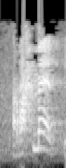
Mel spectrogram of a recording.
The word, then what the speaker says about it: الرحمن: الرحمن بعد الميم في ألف صحيح ما كتبهاش كده ليه الرسم المصحفي كده بس تقبل ان هي تتنطق ايه الرحمن ليه لانه ده اشباح حرف.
